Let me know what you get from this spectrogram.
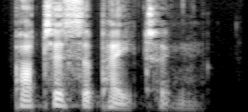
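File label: "participating", British English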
